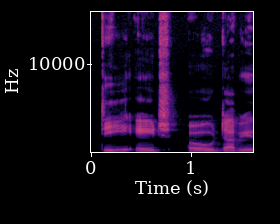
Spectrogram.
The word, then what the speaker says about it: dhow: on what's called a dhow. D-H-O-W. The H is silent, a dhow.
